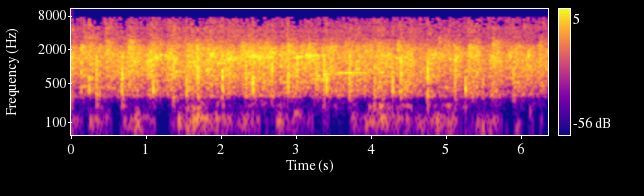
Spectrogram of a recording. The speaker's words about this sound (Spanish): Y un aplauso a todos los hermanos que nos sirvieron, hermanos.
